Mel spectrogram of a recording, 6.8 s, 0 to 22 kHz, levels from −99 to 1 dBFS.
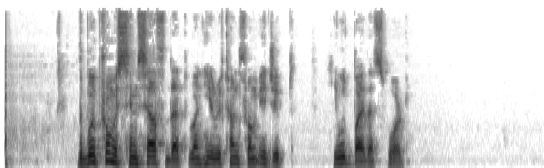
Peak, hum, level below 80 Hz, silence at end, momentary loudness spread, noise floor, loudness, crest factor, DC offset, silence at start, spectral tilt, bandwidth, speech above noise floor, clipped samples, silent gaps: -2 dBFS; none; -58 dBFS; 1.75 s; 11 LU; -82 dBFS; -18 LUFS; 18 dB; under 0.1%; 1 s; -5.5 dB/octave; 17 kHz; 65 dB; under 0.1%; none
